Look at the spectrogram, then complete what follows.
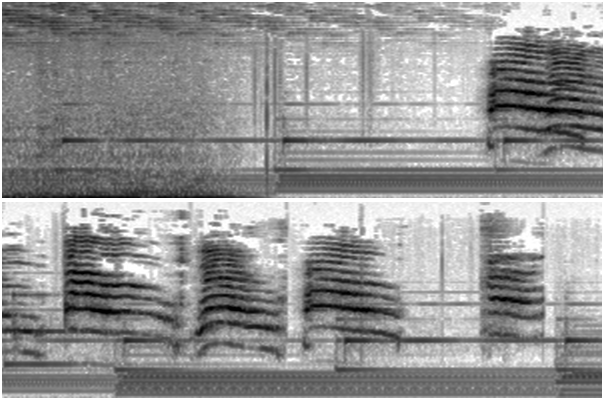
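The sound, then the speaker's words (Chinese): Many cats gathered together meow in quick succession, about five high, wavering mews overlapping one another above a steady humming backdrop, following a short burst of rough noise at the start. “许多的猫聚在一起。”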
